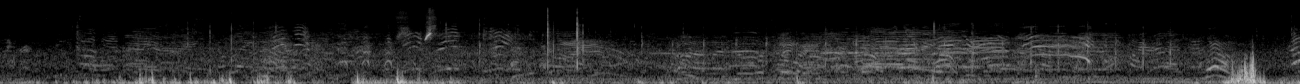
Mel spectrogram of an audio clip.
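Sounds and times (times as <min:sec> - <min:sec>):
crowd voices chattering and calling: 0:00.0 - 0:13.0.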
